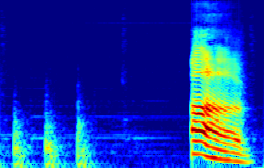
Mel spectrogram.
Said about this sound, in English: Knocking at my door at all hours.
